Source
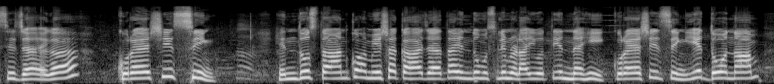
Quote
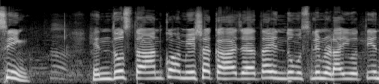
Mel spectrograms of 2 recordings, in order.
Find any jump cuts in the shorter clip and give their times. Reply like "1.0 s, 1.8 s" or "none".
none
